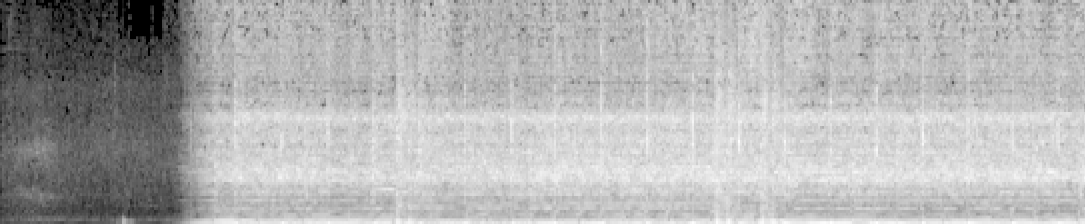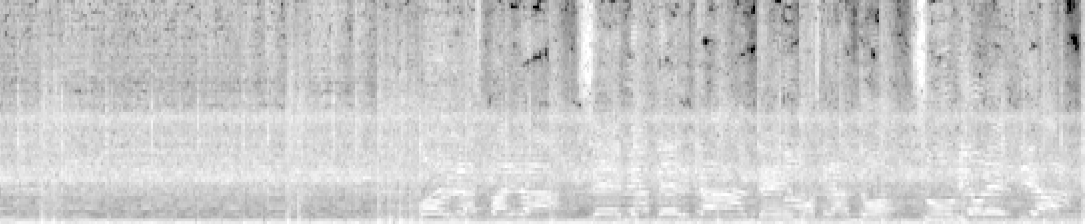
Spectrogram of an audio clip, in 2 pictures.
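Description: A loud rock song bursts in after a brief quiet moment, with dense distorted guitars and drums driving steadily throughout; a vocal line joins later over the full band.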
